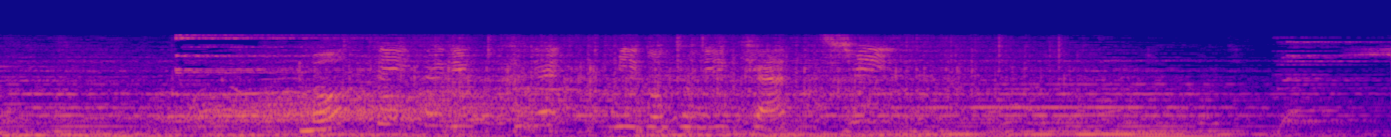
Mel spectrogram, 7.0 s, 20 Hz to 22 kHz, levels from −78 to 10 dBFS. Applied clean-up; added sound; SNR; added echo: none; Cupboard open or close / Door; 16 dB; reverberation time 0.2 s.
